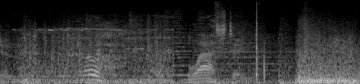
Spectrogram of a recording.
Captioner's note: clanking sound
